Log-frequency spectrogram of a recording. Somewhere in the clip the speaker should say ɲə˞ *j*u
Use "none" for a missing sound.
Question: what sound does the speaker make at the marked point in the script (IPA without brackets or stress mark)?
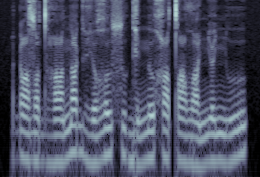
ɲ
